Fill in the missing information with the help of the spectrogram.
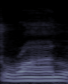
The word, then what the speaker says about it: Rohn: Business philosopher Jim Rohn, R-O-H-N, and it's pronounced Ron like Khan, K-O-H-N.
